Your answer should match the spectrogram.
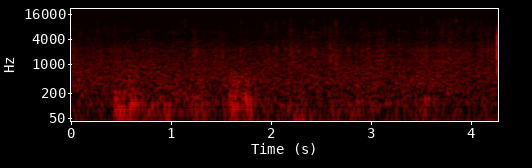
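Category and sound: nature, rain on a window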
